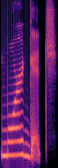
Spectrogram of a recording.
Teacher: Guys, the T is silent and we don't say mortgage, okay?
